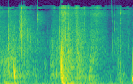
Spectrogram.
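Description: Faint rustling of a nylon tote and the plastic wrap on its handles as it is handled, with a single sharp tap about a second in.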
